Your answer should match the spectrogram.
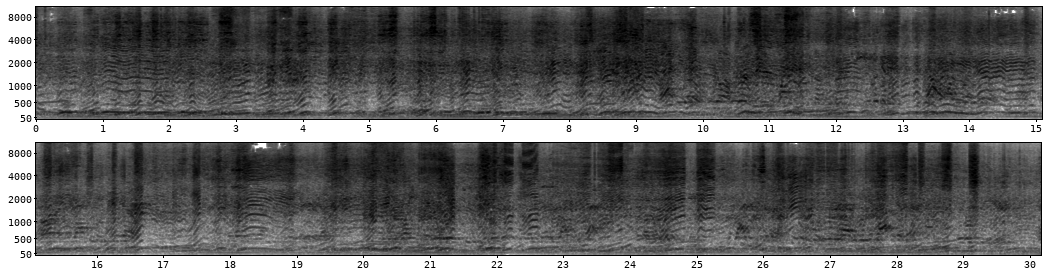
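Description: Several motocross dirt bike engines revving on the track, overlapping, their pitch rising and falling without a break as riders throttle on and off over the jumps.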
